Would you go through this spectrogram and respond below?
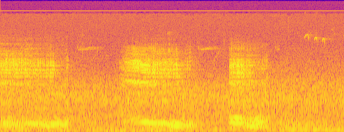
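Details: Red deer stag in the rut at the end of September, when males vie for the hinds' attention; three hoarse roars in quick succession, the middle one longest, bending up then down in pitch, with faint high bird notes behind.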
